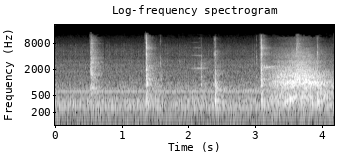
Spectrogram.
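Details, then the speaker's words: 2005 Wood-Mizer LT40 non-hydraulic sawmill power feed motor, previously only worked in reverse, after replacing electronic variable speed controller module: clicks, then smooth rising whir, even without grinding; drive working normally. "it worked works yup definitely working now you hear it"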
